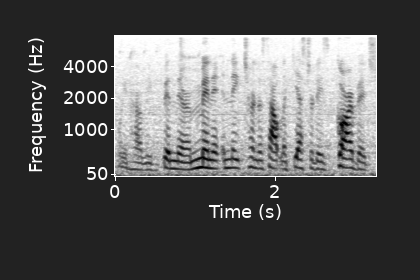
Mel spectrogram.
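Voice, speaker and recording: An actress playing a brash, bitter young adventurer in a video game, with a sardonic, theatrical way of telling stories. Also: female voice, fairly low pitch, fast talker, slight background noise, lightly acted. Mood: wry, dramatic. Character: brash young adventurer woman, bitter, dramatic, estranged from parents.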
